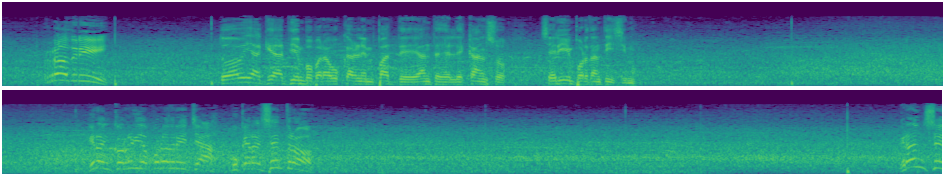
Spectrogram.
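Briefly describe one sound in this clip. A large stadium crowd roars steadily in the background.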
